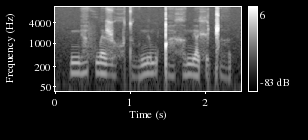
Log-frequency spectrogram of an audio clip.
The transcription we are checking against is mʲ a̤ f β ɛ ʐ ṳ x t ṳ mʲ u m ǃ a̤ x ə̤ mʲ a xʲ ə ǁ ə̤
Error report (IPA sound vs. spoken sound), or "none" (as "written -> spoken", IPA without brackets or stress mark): β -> w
